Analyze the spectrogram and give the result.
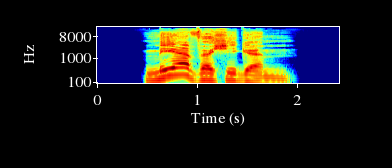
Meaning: strong dative masculine/neuter singular of mehrwöchig
- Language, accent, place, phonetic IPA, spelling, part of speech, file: German, Germany, Berlin, [ˈmeːɐ̯ˌvœçɪɡəm], mehrwöchigem, adjective, De-mehrwöchigem.ogg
